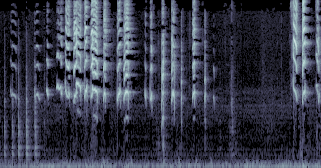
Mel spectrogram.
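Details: Least weasel, played to repel moles: a rapid train of short, high, harmonic squeaks and chirps, first ticking quickly, then louder bursts sounding in clusters with brief pauses, ending with a sharp squeal.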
